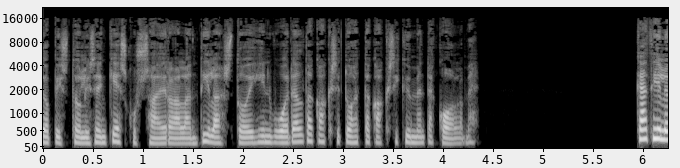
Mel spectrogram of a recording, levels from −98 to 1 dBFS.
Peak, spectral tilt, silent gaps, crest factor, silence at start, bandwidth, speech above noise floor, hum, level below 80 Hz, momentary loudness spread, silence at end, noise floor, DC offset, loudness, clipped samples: -2 dBFS; -5 dB/octave; none; 20 dB; 0 s; 16.5 kHz; over 69 dB; none; -70 dBFS; 6 LU; 0 s; under -90 dBFS; under 0.1%; -23 LUFS; under 0.1%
